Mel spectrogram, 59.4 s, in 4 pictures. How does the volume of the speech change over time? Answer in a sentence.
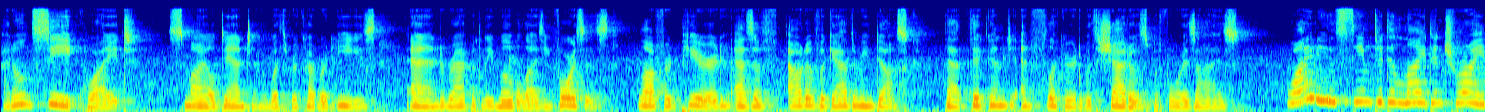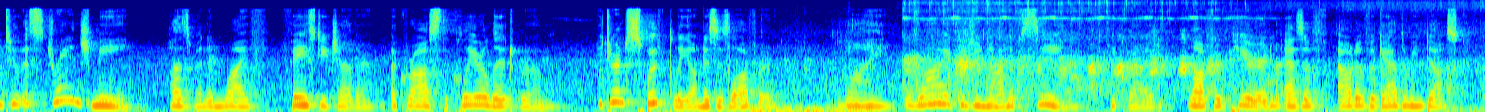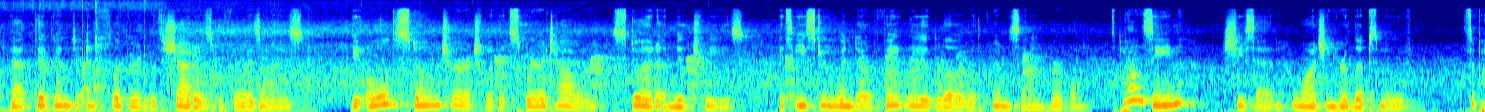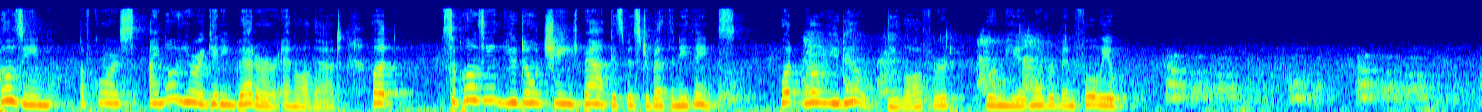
The loudness of the speech stays about the same.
